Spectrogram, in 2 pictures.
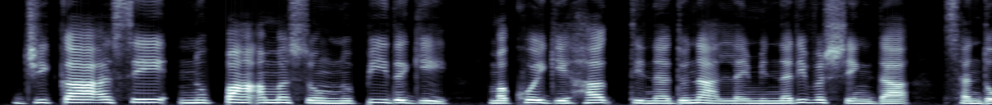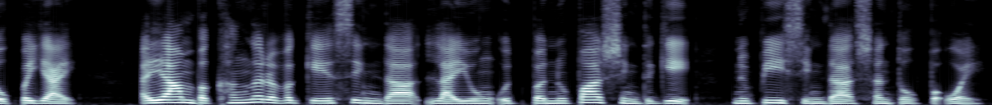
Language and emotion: Manipuri, neutral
